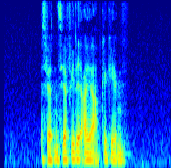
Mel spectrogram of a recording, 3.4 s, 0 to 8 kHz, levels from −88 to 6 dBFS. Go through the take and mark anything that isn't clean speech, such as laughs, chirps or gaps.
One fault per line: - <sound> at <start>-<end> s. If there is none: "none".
none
